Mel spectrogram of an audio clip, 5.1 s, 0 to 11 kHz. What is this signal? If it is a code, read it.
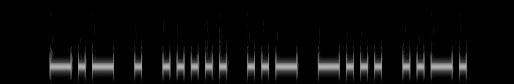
Morse code, heard as a keyed tone, about 17 wpm, 700 Hz. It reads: KE5UBF
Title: USA Call Signs - 6 Characters - Repeated 2x - 17wpm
